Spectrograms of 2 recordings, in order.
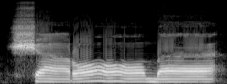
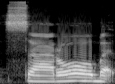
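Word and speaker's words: شرابا: Syaroba bukan saroba bukan juga tsaroba tapi syaroba. Nah, nama sifatnya tafasyi.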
